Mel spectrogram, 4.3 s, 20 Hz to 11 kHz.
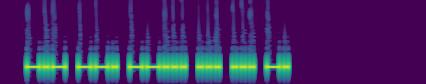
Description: Morse code, heard as a keyed tone, about 28 wpm, 700 Hz. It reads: KG7SSN
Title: USA Call Signs - 6 Characters - 3x Character Spacing - 28wpm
